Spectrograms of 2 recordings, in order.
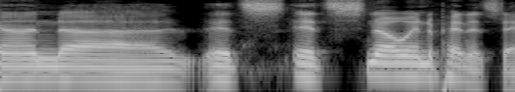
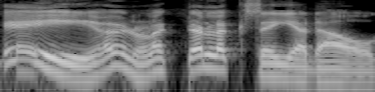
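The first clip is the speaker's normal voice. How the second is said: put-on Australian accent. Retelling a story, the speaker voices Mr. Gray flagging a truck: Australian accent. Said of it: "whoa, I went Australian there".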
